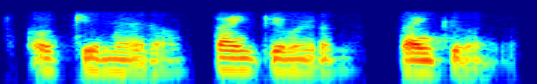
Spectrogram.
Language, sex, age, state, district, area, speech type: Telugu, female, 45-60, Andhra Pradesh, Eluru, urban, conversation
